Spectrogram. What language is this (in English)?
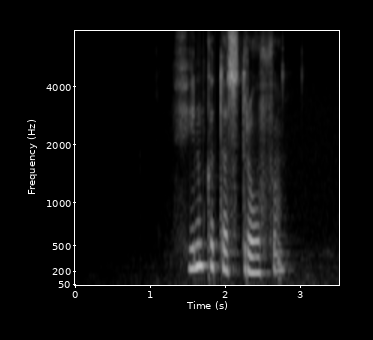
Russian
